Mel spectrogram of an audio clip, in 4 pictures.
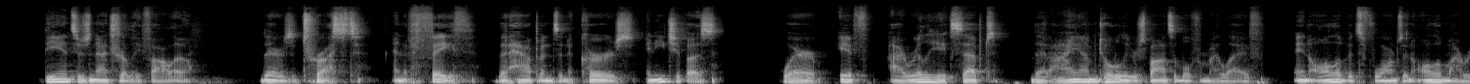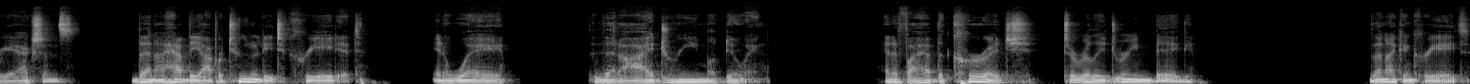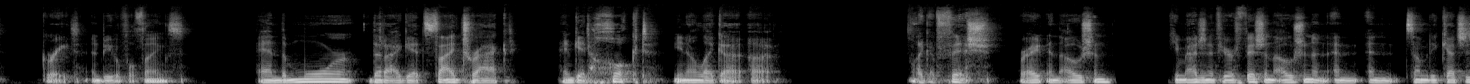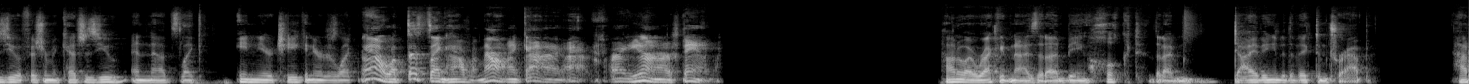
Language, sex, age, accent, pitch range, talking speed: English, male, 40-59, American, 90-105 Hz, 160 wpm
